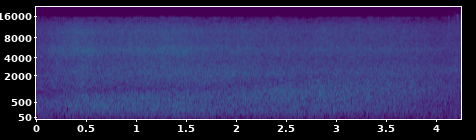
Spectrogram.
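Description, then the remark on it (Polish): Steady ocean surf washes continuously, a broad rushing hiss of waves breaking on shore, fairly loud and even, with no voices present. “W trakcie ćwiczenia usłyszysz szum fal, który będzie odmierzał 5-sekundowe wdechy i wydechy”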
